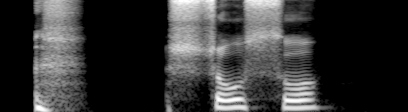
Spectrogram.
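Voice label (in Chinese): "收缩", Chinese; HSK6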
